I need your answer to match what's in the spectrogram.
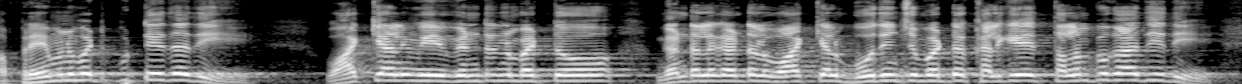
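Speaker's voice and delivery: high-pitched, driving sermon delivery; impassioned preaching. Real, not acted. Preacher answering the congregation's excuses, impassioned. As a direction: pile up the phrases in a high, urgent stream.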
